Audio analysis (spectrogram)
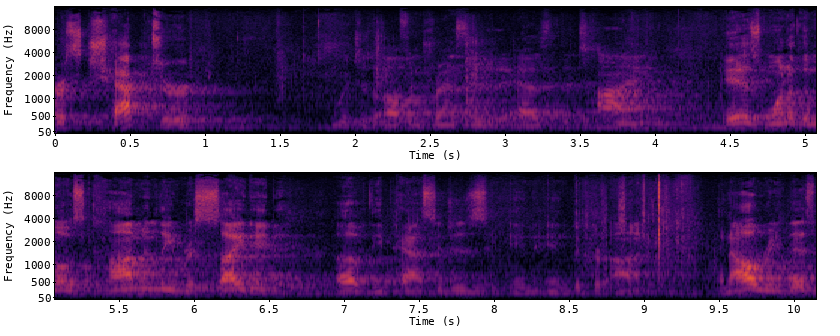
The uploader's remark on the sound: A brief talk at Oak Park Temple to an audience of Muslims and Jews.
